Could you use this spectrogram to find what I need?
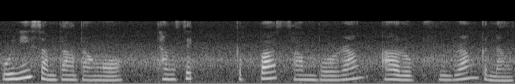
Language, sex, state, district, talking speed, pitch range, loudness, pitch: Garo, female, Meghalaya, North Garo Hills, 95 wpm, 205-255 Hz, -20 LUFS, 225 Hz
